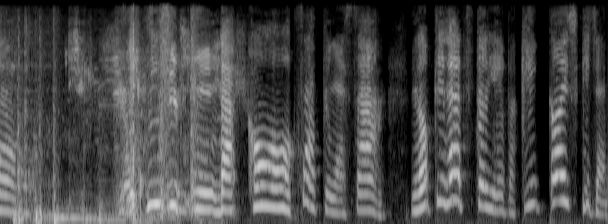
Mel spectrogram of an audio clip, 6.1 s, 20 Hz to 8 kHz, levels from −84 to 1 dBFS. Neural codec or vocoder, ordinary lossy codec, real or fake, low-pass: codec, 24 kHz, 0.9 kbps, WavTokenizer, medium music audio release; none; fake; 7.2 kHz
